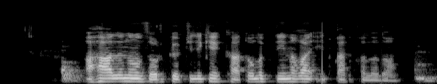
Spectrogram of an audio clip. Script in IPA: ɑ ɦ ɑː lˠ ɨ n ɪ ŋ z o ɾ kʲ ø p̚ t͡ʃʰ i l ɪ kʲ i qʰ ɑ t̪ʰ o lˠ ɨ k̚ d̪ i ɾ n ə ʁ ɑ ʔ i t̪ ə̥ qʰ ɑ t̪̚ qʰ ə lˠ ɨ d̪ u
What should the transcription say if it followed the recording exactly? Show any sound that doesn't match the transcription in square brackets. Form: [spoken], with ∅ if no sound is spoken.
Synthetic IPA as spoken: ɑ ɦ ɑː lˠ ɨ n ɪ ŋ z o ɾ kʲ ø p̚ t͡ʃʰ i l ɪ kʲ i [kʰ] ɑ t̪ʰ o lˠ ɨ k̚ d̪ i [∅] n ə ʁ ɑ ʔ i t̪ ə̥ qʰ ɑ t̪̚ qʰ ə lˠ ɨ d̪ u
